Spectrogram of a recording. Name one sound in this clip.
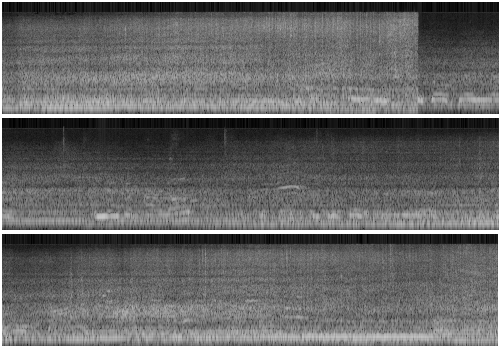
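Car tyres skid and crunch over loose dirt.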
